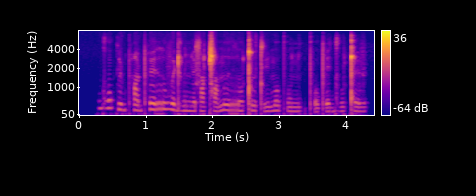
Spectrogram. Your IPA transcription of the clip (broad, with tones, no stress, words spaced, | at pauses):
ɡʱo˦ ky˨ɖpʰɑ˨ɖpʰø˦ru˦v ɯ˨ɖ ɦɯ˨ɲø˨sɑ˨ǁɑ˨ n̪ɯ˦˨ ro˦ǃɯ˦ tʼy˨n̪o˦pʼu˨ ɲu˨kpʼo˨pʼe˨ ɡʱu˨ ǃø˨v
